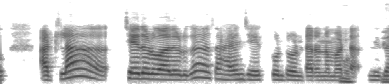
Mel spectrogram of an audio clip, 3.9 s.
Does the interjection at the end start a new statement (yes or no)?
yes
